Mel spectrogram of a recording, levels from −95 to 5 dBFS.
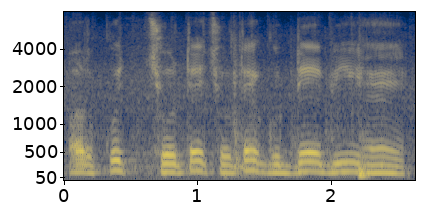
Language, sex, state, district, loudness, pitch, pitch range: Hindi, male, Uttar Pradesh, Lucknow, -15 LUFS, 155 Hz, 145-165 Hz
